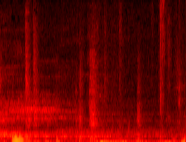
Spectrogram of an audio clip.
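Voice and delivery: sharp surprised gasp; real gasp of shock; startled gasp. Real, not acted. Book falls on knee.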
